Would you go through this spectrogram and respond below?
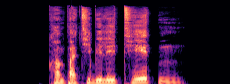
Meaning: plural of Kompatibilität
- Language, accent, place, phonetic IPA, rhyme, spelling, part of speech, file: German, Germany, Berlin, [kɔmpatibiliˈtɛːtn̩], -ɛːtn̩, Kompatibilitäten, noun, De-Kompatibilitäten.ogg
